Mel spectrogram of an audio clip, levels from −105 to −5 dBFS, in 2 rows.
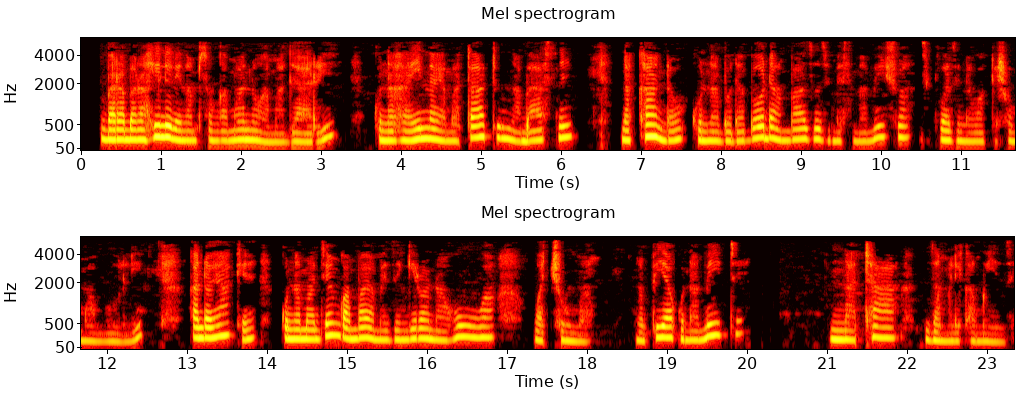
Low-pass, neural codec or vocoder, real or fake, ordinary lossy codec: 5.4 kHz; none; real; MP3, 32 kbps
